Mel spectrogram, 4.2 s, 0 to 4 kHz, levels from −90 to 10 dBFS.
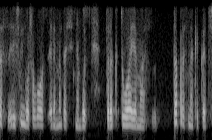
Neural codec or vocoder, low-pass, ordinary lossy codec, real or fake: none; 3.6 kHz; Opus, 64 kbps; real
